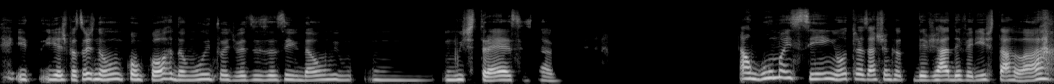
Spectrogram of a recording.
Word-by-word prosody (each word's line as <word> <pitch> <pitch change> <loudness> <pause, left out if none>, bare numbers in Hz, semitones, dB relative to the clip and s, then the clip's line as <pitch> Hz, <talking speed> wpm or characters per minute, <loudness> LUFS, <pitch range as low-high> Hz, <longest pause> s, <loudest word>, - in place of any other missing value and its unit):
e 225 -3 -3
e 220 -1 0
as 210 - +1
pessoas 235 +4 +1
não 240 +2 +3
concordam 220 -1 +2
muito, 220 +2 -1
às 210 -2 -1
vezes 200 +1 -4
assim 210 0 -1
dá 195 0 -1
um 215 -1 -3 0.2
um 195 -2 -9
um 205 +1 0
estresse, 200 -3 +2
sabe 170 -4 -7 1.8
Algumas 285 +4 +3
sim, 255 -3 0
outras 240 0 -1
acham 220 +1 0
que 220 - -3
eu 200 - -9
de 200 0 +1
já 205 +1 +4
deveria 205 -1 -1
estar 210 -2 0
lá. 180 +7 +2
210 Hz, 155 wpm, -20 LUFS, 200-230 Hz, 1.8 s, já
